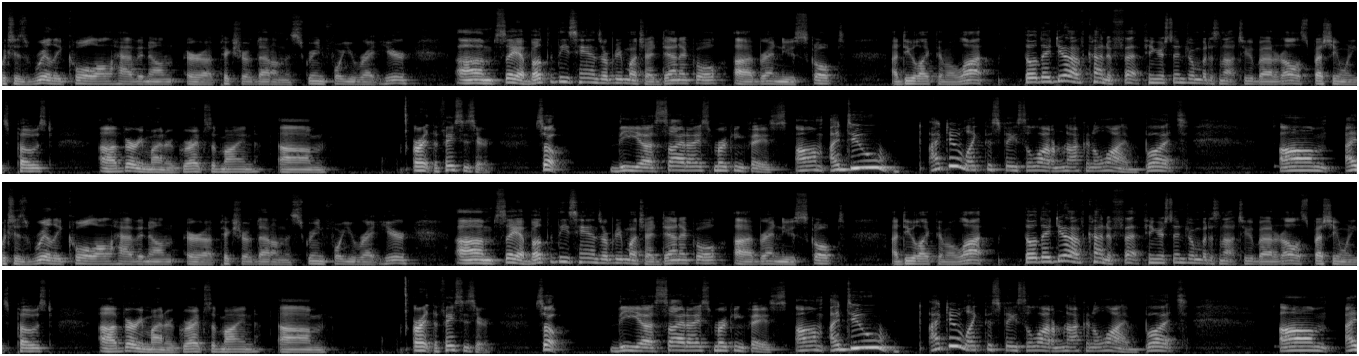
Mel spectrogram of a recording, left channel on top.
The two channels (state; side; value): normal; both; correlation 0.94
